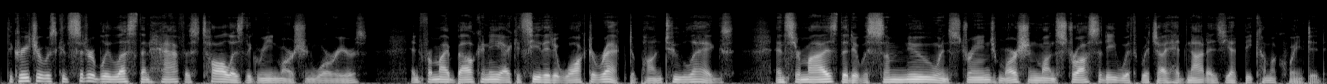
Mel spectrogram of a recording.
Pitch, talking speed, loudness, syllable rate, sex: 100 Hz, 215 wpm, -19 LUFS, 5.9 syllables/s, male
